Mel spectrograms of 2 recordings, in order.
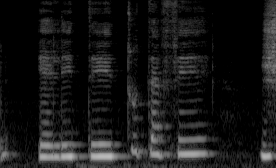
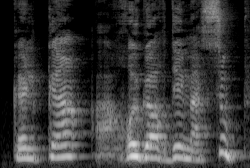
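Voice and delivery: grosse voix du grand ours; 13 dB louder than usual. A narrator's reading. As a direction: roar it like a huge papa bear. The big bear speaks. (grosse voix d'ours qui tonne)

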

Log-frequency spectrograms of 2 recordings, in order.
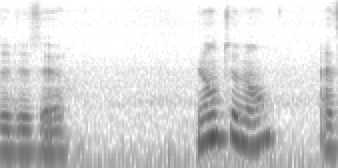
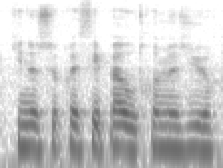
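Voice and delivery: ordinary delivery, nothing marked

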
